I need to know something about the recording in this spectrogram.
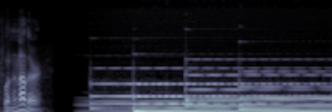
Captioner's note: bells chime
